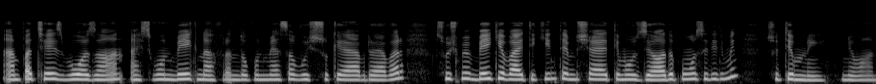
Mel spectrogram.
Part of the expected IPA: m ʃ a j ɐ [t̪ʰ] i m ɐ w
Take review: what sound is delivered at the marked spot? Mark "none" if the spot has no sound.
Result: t̪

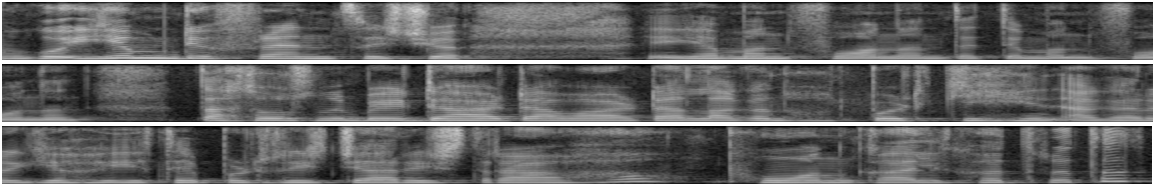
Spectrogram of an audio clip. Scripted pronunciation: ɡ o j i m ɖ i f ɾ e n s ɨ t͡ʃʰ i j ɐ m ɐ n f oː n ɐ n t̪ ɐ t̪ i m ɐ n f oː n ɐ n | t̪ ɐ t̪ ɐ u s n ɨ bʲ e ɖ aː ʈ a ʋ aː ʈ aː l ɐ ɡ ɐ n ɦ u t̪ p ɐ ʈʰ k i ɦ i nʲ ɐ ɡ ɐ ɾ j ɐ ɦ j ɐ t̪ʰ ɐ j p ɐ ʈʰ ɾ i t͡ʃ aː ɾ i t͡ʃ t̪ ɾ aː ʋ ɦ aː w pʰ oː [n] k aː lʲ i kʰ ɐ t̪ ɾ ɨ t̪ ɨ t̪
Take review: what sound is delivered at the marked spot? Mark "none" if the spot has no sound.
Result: n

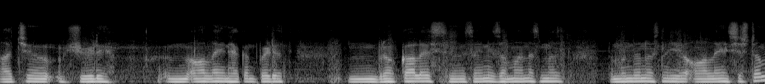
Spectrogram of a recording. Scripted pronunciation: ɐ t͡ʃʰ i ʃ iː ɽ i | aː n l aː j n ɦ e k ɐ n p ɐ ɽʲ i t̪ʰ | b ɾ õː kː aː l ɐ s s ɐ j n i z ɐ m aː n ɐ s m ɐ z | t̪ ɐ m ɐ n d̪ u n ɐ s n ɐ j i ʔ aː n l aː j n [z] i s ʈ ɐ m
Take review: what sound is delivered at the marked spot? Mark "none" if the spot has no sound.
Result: s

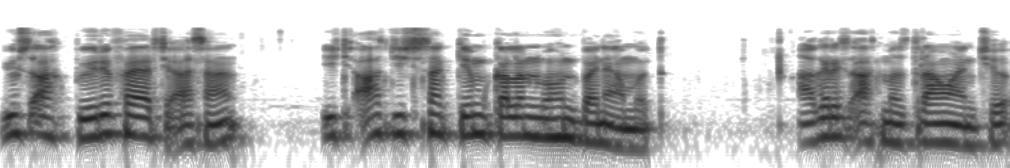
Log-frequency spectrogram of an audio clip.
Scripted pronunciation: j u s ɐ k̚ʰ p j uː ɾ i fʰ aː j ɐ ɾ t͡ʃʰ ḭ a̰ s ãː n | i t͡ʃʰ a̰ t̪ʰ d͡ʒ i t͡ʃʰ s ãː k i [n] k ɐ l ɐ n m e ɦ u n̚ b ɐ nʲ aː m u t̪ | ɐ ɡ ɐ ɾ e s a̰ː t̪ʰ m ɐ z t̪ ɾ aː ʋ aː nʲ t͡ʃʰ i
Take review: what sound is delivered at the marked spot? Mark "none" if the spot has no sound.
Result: m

